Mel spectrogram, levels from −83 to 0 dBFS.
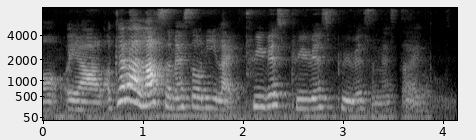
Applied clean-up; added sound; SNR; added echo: none; none; none; none.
